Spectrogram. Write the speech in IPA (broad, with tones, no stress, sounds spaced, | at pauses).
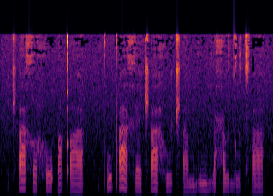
t͡ʃʼ a˦ x ʌ˨ h o˦˨ ʔ ʌ˦ qʼ a˦ | pʼ u˦ pʼ a˦˨ x ɛ˨ t͡ʃʼ a˦˨ h u˦ t͡ʃʼ a˨ m b i˦ m b i˦ ħ ɯ˦ d u˨ t͡sʼ a˦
